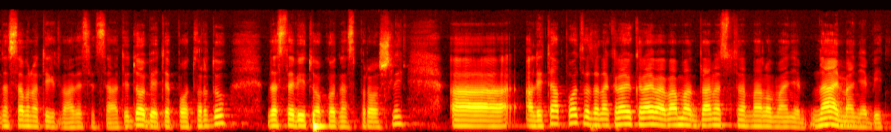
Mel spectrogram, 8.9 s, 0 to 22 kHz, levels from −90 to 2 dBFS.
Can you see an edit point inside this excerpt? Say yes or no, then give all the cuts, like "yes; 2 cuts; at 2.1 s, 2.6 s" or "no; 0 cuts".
no; 0 cuts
